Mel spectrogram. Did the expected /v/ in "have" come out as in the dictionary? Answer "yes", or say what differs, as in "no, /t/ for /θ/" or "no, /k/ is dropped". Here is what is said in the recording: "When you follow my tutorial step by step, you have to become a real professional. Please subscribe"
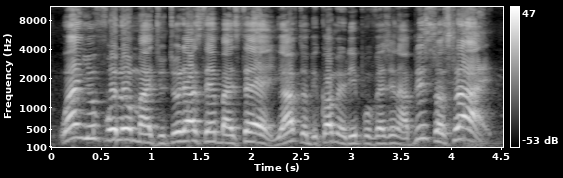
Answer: no, /f/ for /v/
